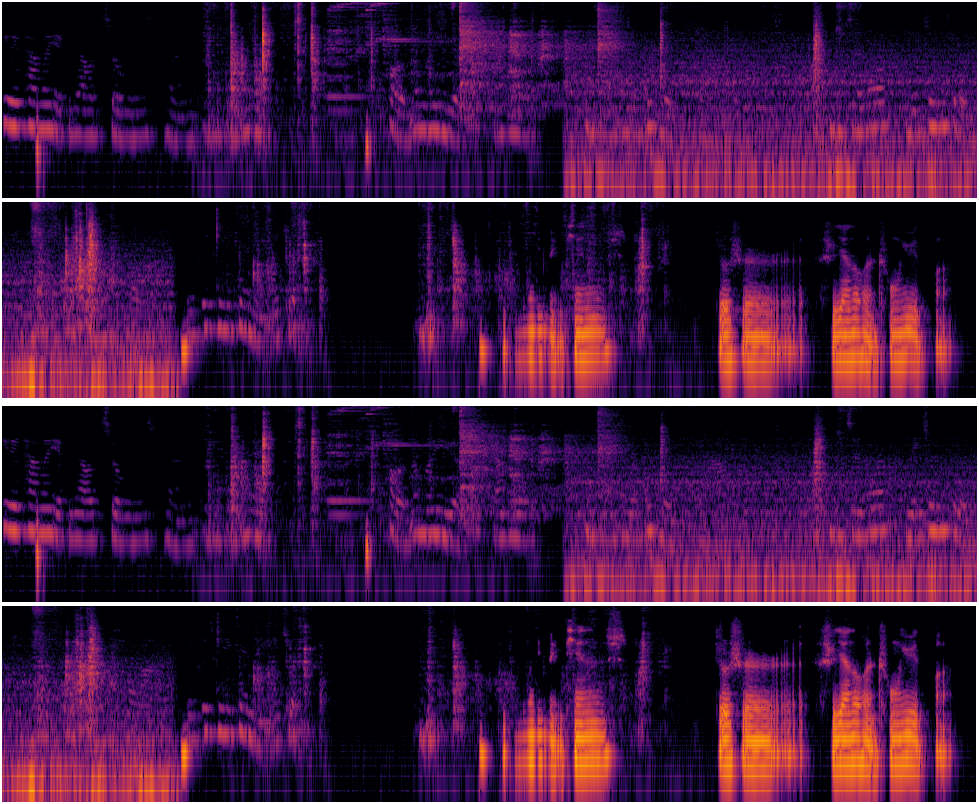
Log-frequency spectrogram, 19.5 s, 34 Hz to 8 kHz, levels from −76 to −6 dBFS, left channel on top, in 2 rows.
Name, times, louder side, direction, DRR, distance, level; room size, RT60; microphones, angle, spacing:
voice 1, 0.0-2.7 3.8-5.4 5.7-7.5 7.8-8.0 8.3-12.8, right 1 dB, 20° right, 1.6 m, -49 dB
sound 1, 1.9-5.3 5.9-8.8 10.0-11.1 11.9-13.0 13.9-16.7, left 3 dB, 70° left, 1.6 m, -44 dB
sound 2, 3.2-6.3, left 3 dB, 25° left, 0.8 m, -44 dB
sound 3, 5.6-11.5, equal, 45° left, 1.7 m, -43 dB
voice 2, 14.9-16.0 16.9-19.2, right 4 dB, 40° right, 0.3 m, -31 dB
10.5 x 4.0 x 2.5 m
head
